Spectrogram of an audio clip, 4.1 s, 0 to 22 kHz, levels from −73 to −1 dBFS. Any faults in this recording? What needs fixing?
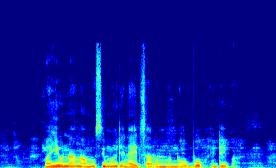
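Overlap-add ripple runs through the whole speech clip. The level swells and dips by about 6 dB, around 400 times a second. That gives a metallic buzz with extra tones around each note. Each dip marks one frame. The audio was windowed into frames and summed back with an overlap that does not add to a steady gain. The rate points to a hop of roughly 2.5 ms. To prevent it, choose a window and hop pair that satisfies constant overlap-add, or normalise by the summed window.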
